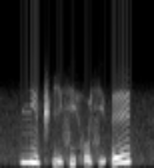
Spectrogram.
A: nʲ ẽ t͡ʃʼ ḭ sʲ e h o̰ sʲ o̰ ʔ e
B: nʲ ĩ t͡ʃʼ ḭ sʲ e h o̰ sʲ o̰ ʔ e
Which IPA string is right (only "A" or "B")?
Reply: A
